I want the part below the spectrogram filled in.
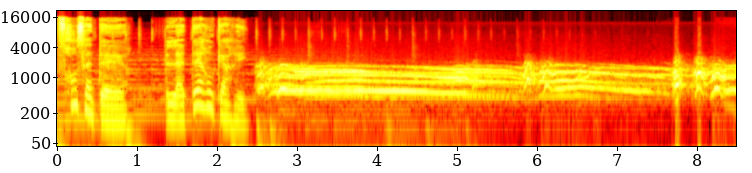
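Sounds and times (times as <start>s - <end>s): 
speech: 0.1s - 2.5s
wolves howling in chorus: 2.5s - 8.4s.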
